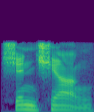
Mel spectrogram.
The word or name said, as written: Sinsiang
